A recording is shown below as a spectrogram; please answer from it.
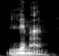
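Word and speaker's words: Léman: Yeah, in French it's called Liman.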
